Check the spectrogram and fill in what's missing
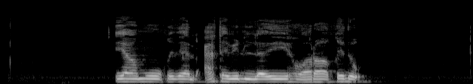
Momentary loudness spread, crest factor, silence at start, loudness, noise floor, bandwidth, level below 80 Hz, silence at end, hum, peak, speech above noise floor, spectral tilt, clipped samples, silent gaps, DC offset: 6 LU; 16 dB; 1.15 s; -23 LUFS; -70 dBFS; 9.4 kHz; -74 dBFS; 1.15 s; none; -10 dBFS; 48 dB; -6.5 dB/octave; under 0.1%; none; under 0.1%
